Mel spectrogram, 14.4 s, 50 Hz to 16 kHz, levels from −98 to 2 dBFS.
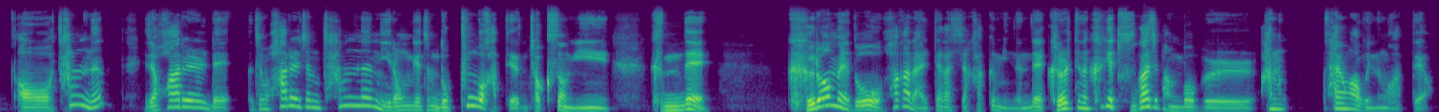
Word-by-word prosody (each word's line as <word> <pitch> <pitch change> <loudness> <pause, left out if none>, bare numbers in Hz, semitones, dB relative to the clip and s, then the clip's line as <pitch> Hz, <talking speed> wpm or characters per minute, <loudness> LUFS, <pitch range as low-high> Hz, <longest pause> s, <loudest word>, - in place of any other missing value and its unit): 어 110 0 +1
참는 275 -5 -3 0.4
이제 - - 0
화를 220 -4 +2
내 110 0 -4 0.3
좀 155 0 -8
화를 245 0 +1
좀 220 -3 -4
참는 265 -5 -3
이런 125 0 -3
게 125 -1 -4
좀 130 -1 -7
높은 265 - -1
것 220 - +6
같아요 - - -5
적성이. 195 - -2 0.4
근데 125 +6 +3 0.8
그럼에도 190 - +5
화가 225 +2 +1
날 95 - -3
때가 115 -3 -7
진짜 110 - -12
가끔 105 +1 -12
있는데 90 -1 -3
그럴 150 +5 +5
때는 180 -1 -2
크게 235 +5 +2
2 125 - -9
가지 225 0 +7
방법을 105 - -5
함 160 -1 -3 0.4
사용하고 175 +2 0
있는 195 +1 -11
것 - - -13
같아요. - - -11
175 Hz, 280 characters per minute, -23 LUFS, -, 0.8 s, 가지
